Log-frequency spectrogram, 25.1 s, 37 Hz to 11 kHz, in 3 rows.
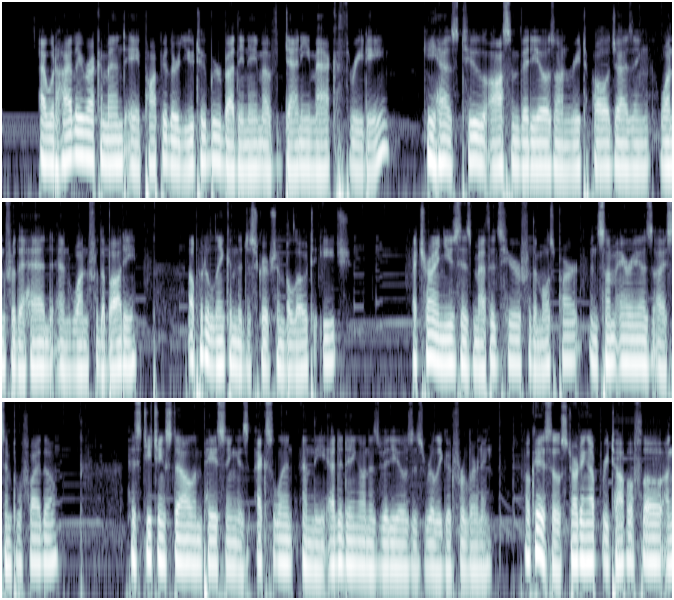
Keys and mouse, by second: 20.5-25.1 drag.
